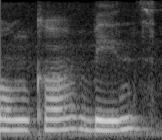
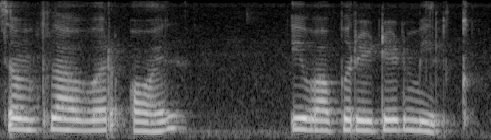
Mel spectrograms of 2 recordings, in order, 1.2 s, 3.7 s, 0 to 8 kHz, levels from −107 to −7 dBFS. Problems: none marked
